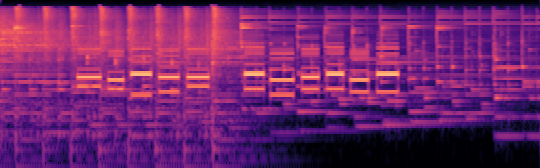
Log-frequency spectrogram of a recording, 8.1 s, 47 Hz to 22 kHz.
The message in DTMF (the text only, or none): 07350 918946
